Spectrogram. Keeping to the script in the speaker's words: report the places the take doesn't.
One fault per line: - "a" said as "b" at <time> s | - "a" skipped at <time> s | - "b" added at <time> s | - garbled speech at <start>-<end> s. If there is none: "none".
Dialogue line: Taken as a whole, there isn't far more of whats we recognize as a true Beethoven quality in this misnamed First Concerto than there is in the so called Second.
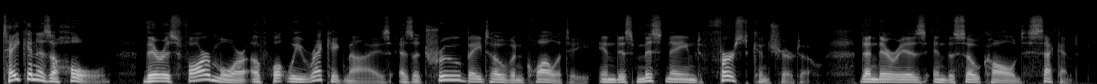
- "isn't" said as "is" at 1.6 s
- "whats" said as "what" at 2.7 s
